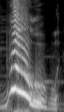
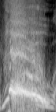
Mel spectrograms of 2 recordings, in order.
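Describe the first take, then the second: First: It is said with little enthusiasm. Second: It is said with much enthusiasm.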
